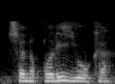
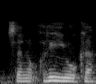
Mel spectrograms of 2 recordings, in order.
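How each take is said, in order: First: The middle consonant is a y sound. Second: The same.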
